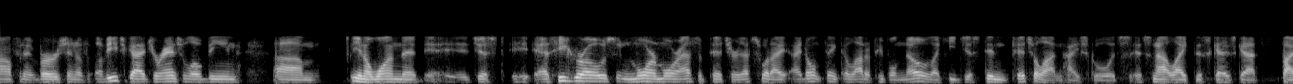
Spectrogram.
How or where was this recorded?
phone line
